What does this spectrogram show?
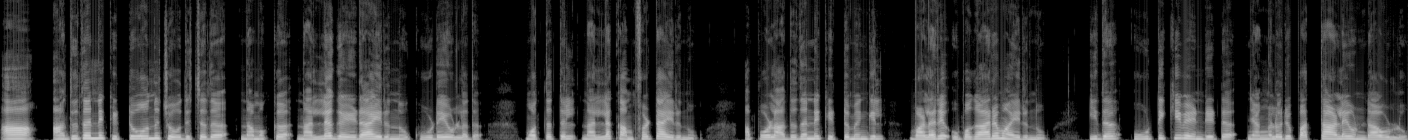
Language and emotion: Malayalam, neutral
